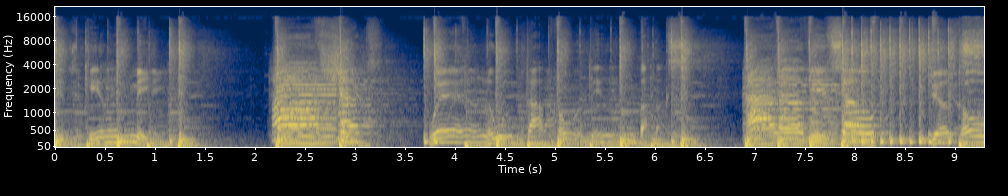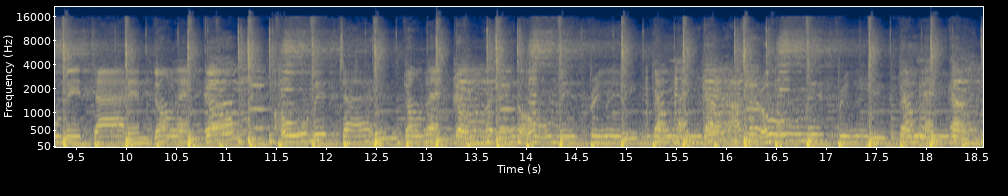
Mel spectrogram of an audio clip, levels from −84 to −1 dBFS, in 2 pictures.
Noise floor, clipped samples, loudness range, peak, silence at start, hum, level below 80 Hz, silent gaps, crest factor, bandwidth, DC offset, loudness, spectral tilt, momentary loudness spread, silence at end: -49 dBFS; under 0.1%; 3 LU; 0 dBFS; 0 s; none; -24 dBFS; none; 16 dB; 17.5 kHz; under 0.1%; -16 LUFS; -4.5 dB/octave; 6 LU; 0 s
